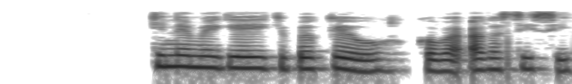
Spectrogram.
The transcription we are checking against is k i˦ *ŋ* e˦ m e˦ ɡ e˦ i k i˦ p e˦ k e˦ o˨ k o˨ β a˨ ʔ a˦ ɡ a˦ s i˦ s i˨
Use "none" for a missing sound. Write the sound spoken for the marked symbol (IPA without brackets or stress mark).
n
